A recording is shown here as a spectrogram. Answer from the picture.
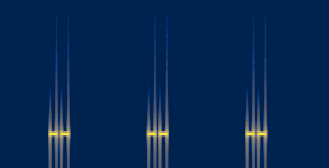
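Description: Electronic beep tone at one steady pitch, sounding three pairs of short beeps about a second and a quarter apart.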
